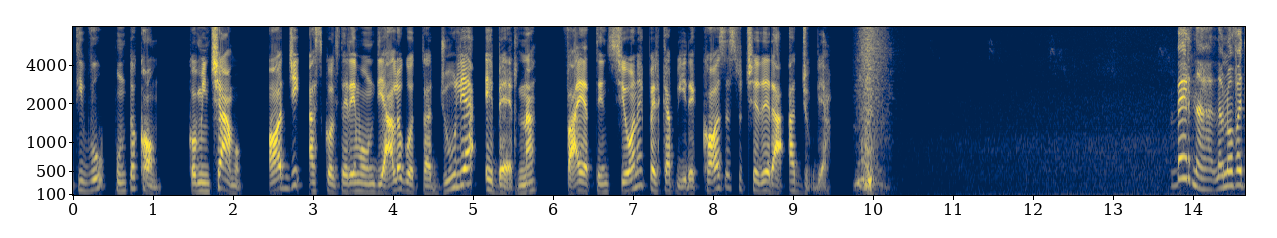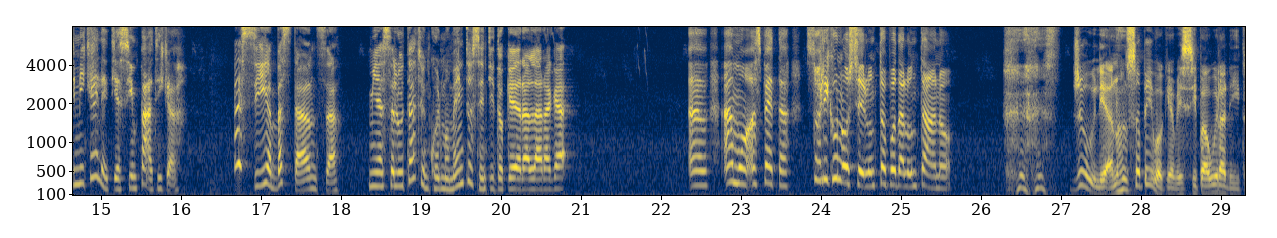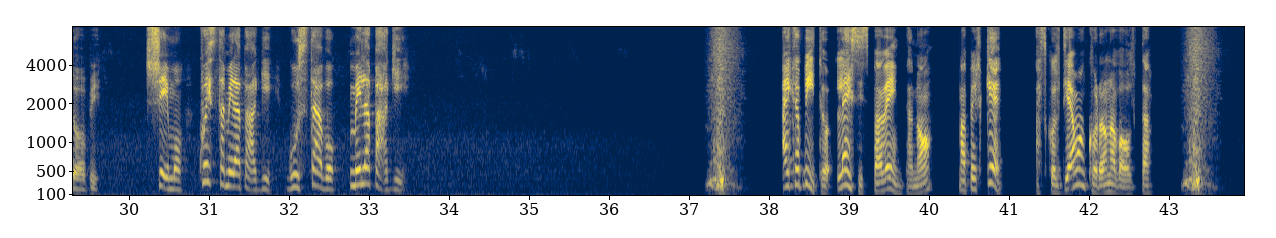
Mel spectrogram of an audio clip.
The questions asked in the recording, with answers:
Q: Ma perché?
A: Giulia vede un topo e si spaventa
